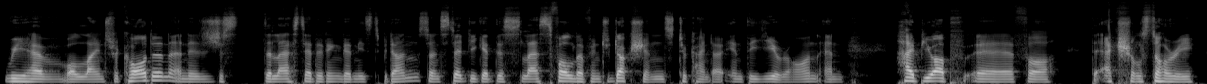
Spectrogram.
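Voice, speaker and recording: A man's voice: medium pitch, fairly even intonation, moderate pace, clean tone, no room sound, studio quality. A man giving a casual update announcement as the creator of an audio project.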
